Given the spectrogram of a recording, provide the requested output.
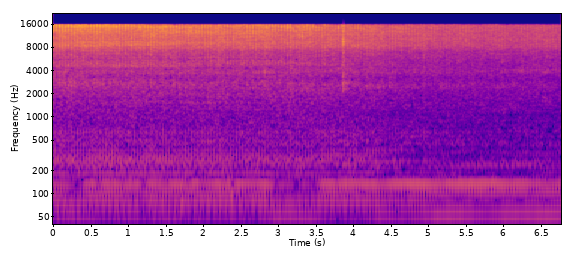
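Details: Carburetted Jeep after its fuel pump and carburettor were rebuilt, idling with a steady, even low rumble, no misses, knocks or hunting; settles and runs smoothly.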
